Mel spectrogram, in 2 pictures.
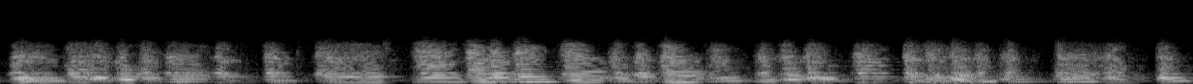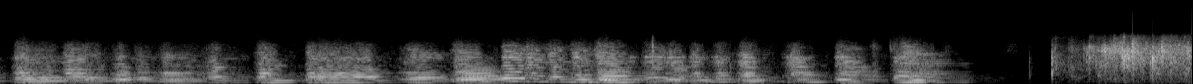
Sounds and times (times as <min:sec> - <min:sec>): Double bass: 0:00.0 - 0:21.8.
